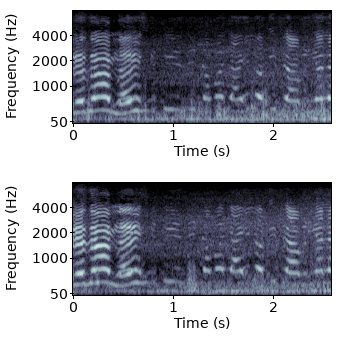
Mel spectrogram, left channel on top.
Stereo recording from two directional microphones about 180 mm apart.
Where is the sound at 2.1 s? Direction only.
75° left (ahead or behind).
